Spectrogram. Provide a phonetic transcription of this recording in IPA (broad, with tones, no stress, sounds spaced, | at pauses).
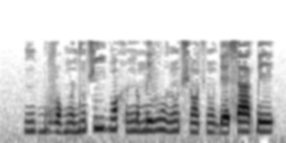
ŋ u˨ ɡ͡b u˨ v ɔ˨ ɡʷ ĩ˨ d ũ˧ ʃ iː˦ ɡ ɔ̃˦ h ə˧ ŋ ə˧ m e˧ v u˦˨ l ũ˧ ʃ ɔ̃˧ ʃ ũ˧ ɗ ɛ˨˦ s aː˦ k͡p e˦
